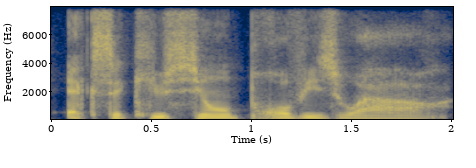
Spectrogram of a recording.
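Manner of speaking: put-on French accent. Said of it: "Your French accent is better".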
